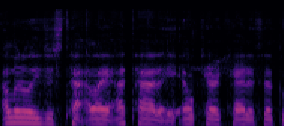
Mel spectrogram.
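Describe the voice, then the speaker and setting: A man with an American accent, in a dry, close sound with no echo. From southwest Virginia, Wise County. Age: 20s. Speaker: fly tying streamer. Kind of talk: casual livestream chat and tutorial.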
